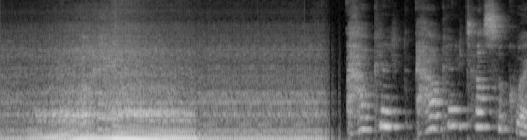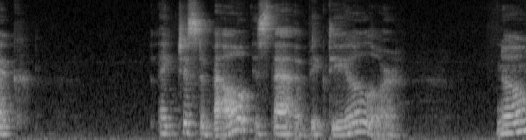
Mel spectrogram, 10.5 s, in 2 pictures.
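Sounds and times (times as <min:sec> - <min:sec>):
car engine revving: 0:00.0 - 0:03.3
speech: 0:05.0 - 0:05.6, 0:06.8 - 0:09.3, 0:10.2 - 0:10.5.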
